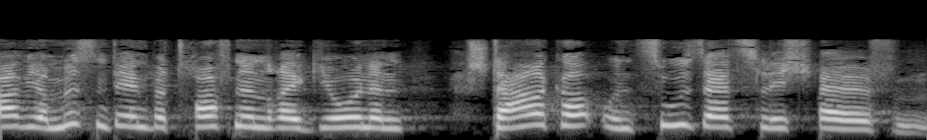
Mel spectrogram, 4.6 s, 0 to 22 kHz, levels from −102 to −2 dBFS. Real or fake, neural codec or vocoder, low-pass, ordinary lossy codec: real; none; none; none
